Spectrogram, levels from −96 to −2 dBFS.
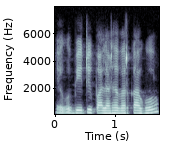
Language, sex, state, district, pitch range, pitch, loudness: Hindi, female, Bihar, Kishanganj, 180-195 Hz, 190 Hz, -15 LUFS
